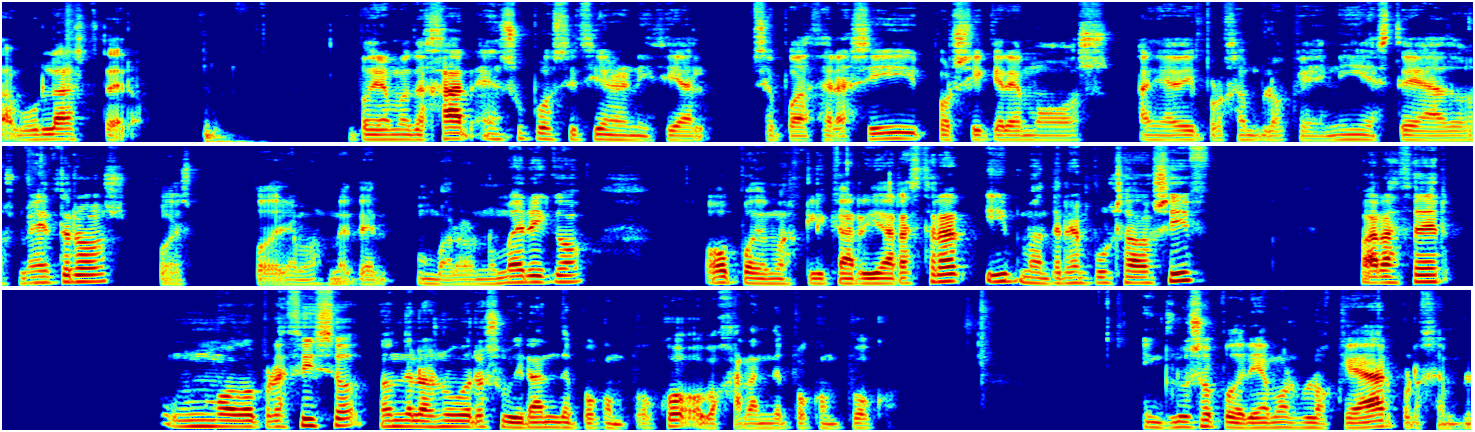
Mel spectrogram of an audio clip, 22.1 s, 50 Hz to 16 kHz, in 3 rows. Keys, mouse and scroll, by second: 6.0 click, 10.6 click, 11.4 click.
